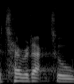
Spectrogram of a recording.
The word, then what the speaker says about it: pterodactyl: to hear when a pterodactyl was going for a wee? This is classy. I'm sorry, children. Anyone? No? It's because the P is silent.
